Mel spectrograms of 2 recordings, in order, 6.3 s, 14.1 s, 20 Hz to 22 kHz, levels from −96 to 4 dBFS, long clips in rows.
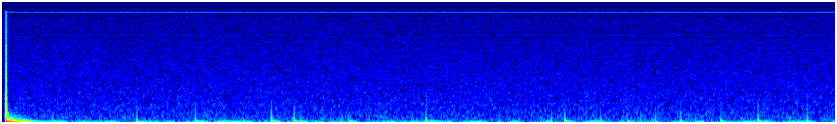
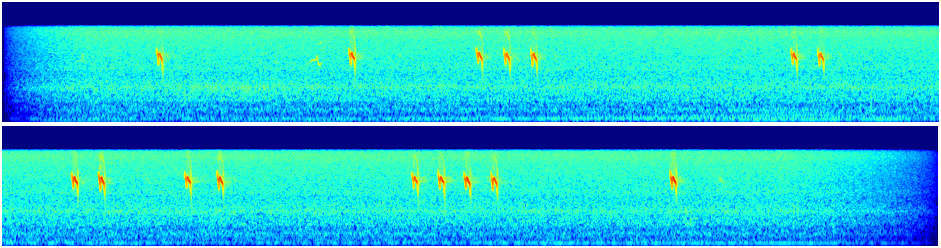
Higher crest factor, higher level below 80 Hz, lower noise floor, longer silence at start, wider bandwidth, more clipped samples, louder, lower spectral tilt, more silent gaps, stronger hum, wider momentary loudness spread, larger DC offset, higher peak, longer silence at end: about the same, 24 dB vs 22 dB; first, -48 dBFS vs -76 dBFS; first, -64 dBFS vs -48 dBFS; second, 0.05 s vs 1.15 s; first, 16.5 kHz vs 11 kHz; neither; second, -57 LUFS vs -15 LUFS; first, -6 dB/octave vs 3.5 dB/octave; neither; neither; second, 1 LU vs 21 LU; neither; second, -14 dBFS vs 0 dBFS; first, 6.05 s vs 1.15 s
